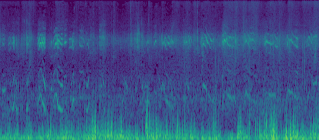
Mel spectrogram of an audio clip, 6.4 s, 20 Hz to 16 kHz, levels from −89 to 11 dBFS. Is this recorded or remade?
remade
